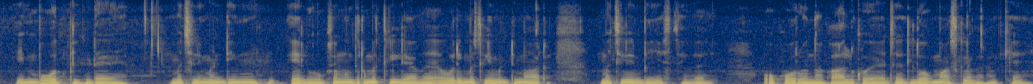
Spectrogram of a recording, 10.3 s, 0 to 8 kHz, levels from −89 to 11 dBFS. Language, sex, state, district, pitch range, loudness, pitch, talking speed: Marwari, male, Rajasthan, Nagaur, 135-140 Hz, -17 LUFS, 135 Hz, 140 wpm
